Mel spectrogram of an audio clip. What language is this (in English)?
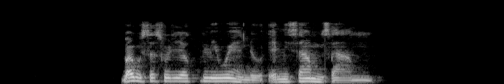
Ganda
